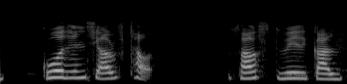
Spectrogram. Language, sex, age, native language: Icelandic, female, 8, German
